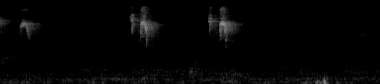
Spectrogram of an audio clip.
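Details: Three piercing high chirps from a Double-collared seedeater in the 'mexida do grego' style, sounding slightly less than a second apart, with a soft low thump near the end.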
